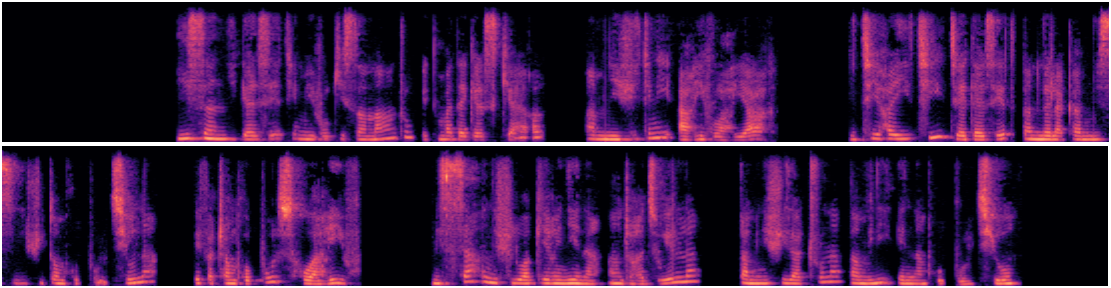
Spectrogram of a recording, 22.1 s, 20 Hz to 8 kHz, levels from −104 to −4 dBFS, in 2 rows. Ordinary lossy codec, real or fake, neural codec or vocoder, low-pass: Opus, 64 kbps; fake; codec, 24 kHz, 0.9 kbps, WavTokenizer, medium speech release version 1; 7.2 kHz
